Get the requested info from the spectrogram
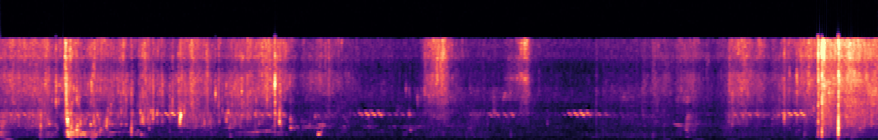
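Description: Faint drips and small splashes of water, mostly in the first few seconds, over quiet outdoor ambience with a faint repeating high chirp.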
